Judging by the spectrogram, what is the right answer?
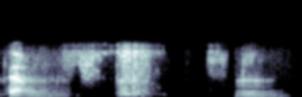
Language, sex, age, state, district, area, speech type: Sanskrit, male, 45-60, Karnataka, Uttara Kannada, rural, conversation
